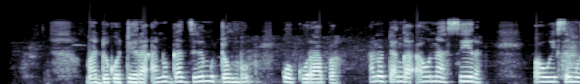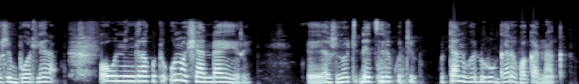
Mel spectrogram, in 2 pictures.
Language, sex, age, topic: Ndau, female, 36-49, health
